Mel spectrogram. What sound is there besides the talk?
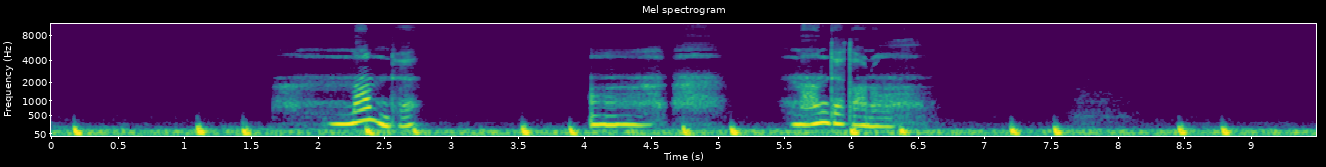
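heartbeat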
